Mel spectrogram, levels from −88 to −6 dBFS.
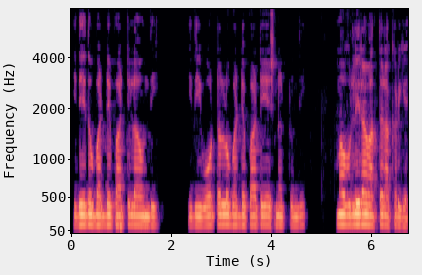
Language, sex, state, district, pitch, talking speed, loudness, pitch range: Telugu, male, Telangana, Karimnagar, 125 Hz, 140 wpm, -25 LUFS, 125-130 Hz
